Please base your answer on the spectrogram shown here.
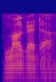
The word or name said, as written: Magadha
